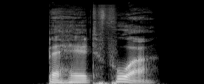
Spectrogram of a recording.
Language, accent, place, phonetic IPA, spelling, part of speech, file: German, Germany, Berlin, [bəˌhɛlt ˈfoːɐ̯], behält vor, verb, De-behält vor.ogg
- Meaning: third-person singular present of vorbehalten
